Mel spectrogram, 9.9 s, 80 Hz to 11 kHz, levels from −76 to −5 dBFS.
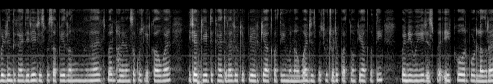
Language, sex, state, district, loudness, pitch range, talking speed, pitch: Hindi, female, Maharashtra, Pune, -20 LUFS, 210-225 Hz, 280 wpm, 215 Hz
